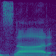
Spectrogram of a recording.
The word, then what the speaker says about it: Snod: My name is Snod. It rhymes with the odd.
